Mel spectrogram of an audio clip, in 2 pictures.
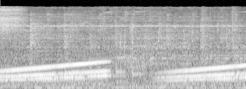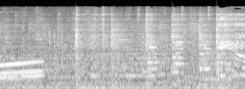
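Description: Video slot machine sounds during a free-spin bonus. A rising electronic chord plays twice, each glide climbing for about a second and a half as the reels spin. In the second half a few short knocks sound as the reels stop.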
